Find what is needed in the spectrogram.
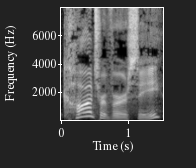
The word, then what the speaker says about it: controversy: Controversy. Okay. That's the American pronunciation. In England, they will be saying controversy.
